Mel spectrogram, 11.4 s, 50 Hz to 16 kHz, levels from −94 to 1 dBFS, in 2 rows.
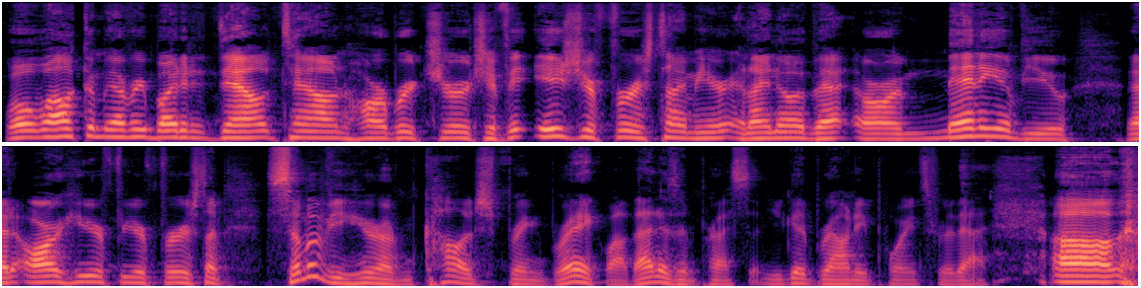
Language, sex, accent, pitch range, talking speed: English, male, American, 135-190 Hz, 265 wpm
